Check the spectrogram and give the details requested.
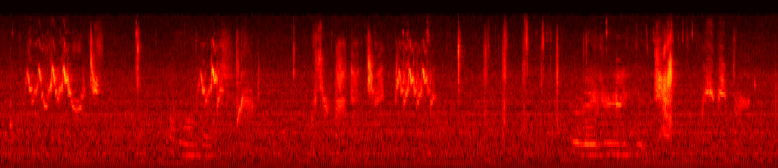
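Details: Male American budgie, six months old, talking to a green yoyo ball he loves to play with: short chirps and scratchy warbled phrases, with mumbled speech-like chatter over a steady low hum.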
